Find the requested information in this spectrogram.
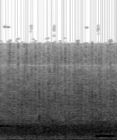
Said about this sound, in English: I can hear it coming down the track. No, that's clapping.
